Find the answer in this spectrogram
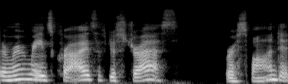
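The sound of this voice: The background is silent apart from the speaker. An unforced reading voice is heard.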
